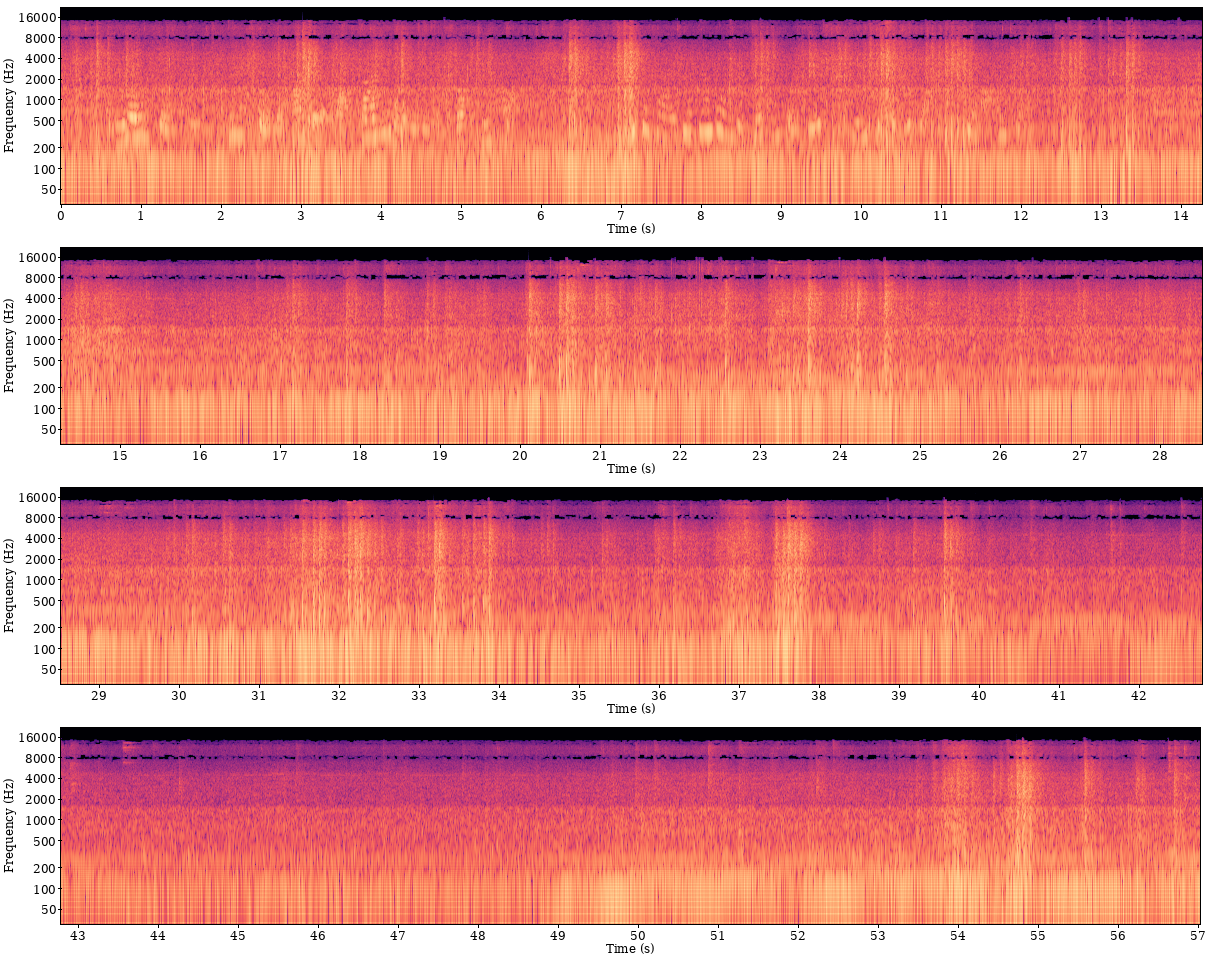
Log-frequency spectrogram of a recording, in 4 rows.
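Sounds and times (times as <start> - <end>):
bus body rattles and knocks: 0.0 - 57.0
bus engine drone with whine: 0.0 - 57.0.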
